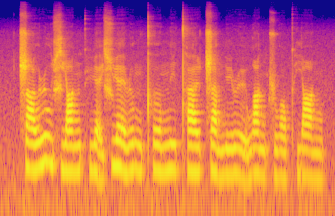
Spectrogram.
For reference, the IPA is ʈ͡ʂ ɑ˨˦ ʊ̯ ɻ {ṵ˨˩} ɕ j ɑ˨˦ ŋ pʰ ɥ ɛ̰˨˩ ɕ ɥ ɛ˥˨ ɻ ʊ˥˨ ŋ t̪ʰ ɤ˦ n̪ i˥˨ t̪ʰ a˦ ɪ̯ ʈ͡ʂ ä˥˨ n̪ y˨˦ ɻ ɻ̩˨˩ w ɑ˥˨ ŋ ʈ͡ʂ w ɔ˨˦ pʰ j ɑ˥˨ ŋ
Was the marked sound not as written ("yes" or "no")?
yes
